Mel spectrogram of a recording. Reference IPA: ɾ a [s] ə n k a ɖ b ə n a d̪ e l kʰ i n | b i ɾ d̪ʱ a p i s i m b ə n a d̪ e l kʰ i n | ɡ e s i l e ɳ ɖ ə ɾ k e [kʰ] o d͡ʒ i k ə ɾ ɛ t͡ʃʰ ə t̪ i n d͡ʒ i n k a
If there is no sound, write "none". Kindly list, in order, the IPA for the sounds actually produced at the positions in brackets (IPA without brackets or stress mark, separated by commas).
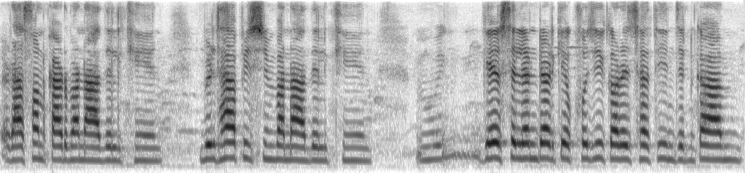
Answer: s, kʰ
